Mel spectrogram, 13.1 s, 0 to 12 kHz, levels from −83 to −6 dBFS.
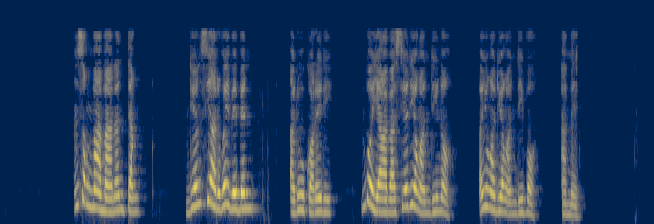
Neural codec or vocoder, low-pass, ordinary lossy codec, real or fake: none; 7.2 kHz; AAC, 32 kbps; real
